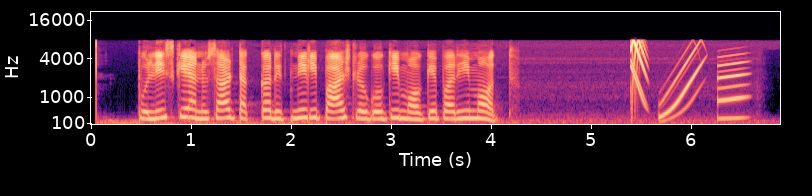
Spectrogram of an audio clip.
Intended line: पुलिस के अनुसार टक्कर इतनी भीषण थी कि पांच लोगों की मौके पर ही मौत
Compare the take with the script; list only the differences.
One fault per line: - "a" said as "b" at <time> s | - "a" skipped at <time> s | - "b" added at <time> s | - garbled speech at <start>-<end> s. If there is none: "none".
- "भीषण थी" skipped at 2.2 s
